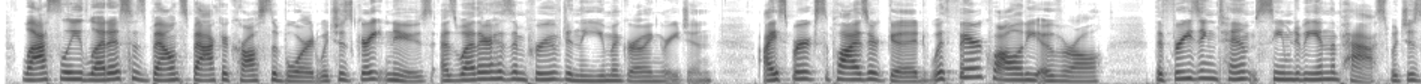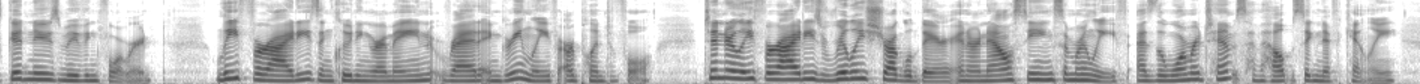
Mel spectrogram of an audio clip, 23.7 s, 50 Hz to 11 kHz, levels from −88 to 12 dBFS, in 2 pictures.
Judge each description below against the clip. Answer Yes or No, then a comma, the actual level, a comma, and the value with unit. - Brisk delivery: No, average, 180 wpm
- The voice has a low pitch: No, high, 225 Hz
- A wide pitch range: No, average, 4.4 semitones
